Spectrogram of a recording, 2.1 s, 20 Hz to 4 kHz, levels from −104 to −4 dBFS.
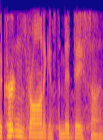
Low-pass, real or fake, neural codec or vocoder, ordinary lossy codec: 3.6 kHz; fake; codec, 16 kHz, 8 kbps, FunCodec, trained on LibriTTS, 25 frames a second; AAC, 16 kbps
